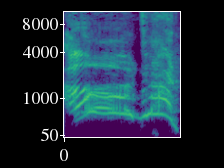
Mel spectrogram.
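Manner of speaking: very high, drawn-out, fake yelp of pain. Retelling a staged store prank with dad: imitating a faked pain cry. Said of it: "and I would fake it".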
